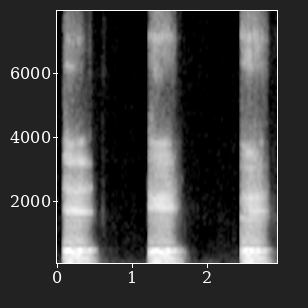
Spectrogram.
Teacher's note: como una e abierta pero con la lengua llevada hacia la mitad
